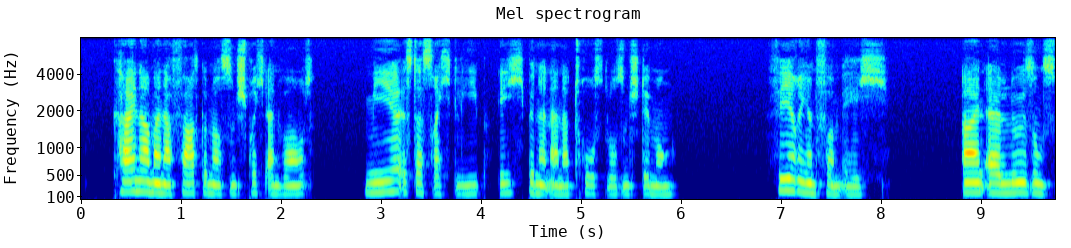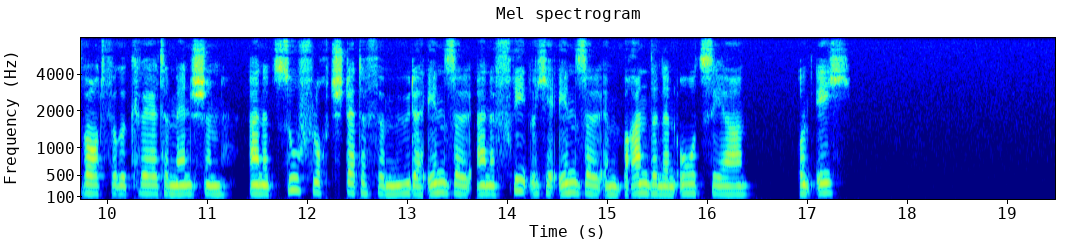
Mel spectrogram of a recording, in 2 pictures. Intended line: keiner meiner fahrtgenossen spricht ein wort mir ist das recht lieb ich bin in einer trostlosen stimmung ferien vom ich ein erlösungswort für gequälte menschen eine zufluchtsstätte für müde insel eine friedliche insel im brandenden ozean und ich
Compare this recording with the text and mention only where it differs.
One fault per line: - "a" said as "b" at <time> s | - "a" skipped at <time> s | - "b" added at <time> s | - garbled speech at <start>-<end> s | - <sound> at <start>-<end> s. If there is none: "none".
none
